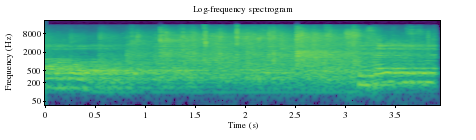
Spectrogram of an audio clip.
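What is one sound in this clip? Spectators clap and cheer in a large hall.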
